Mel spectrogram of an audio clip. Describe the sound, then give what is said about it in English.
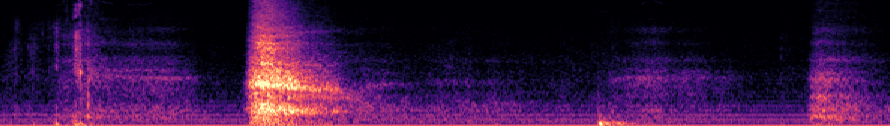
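A person breathing hard and catching their breath between stretches of speaking. One loud, rushing gasp of breath stands out, with a few fainter, shorter breaths before and after it and no talk. “I gotta catch my breath.”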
